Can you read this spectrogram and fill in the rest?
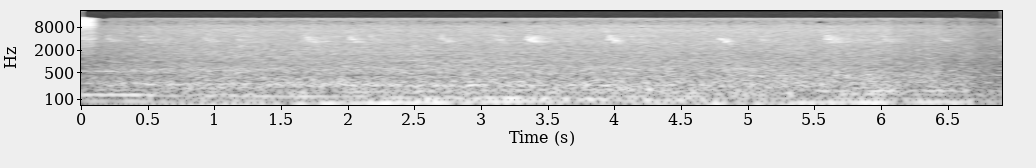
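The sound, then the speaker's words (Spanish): Faint, scattered bird chirps repeat every second or so, high and thin, over a heavy, constant low rumble of city traffic. Nobody speaks. “Sonido, aves en la ciudad.”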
